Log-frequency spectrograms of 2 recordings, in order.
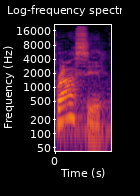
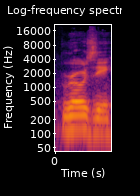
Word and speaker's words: Rosy: also with me today is Tom and Rossi actually Rosie Rosie it's a misconception but there's no e there's no e is pronounced Rosie and it used to be driven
